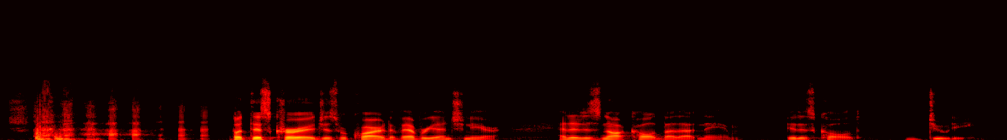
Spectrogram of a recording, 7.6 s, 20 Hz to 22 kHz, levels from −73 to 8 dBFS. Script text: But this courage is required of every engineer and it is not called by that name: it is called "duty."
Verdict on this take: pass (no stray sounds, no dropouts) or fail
fail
